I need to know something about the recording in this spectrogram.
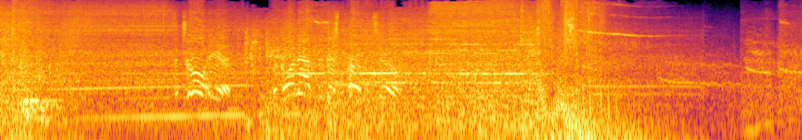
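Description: A race car engine roars and revs at high speed.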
